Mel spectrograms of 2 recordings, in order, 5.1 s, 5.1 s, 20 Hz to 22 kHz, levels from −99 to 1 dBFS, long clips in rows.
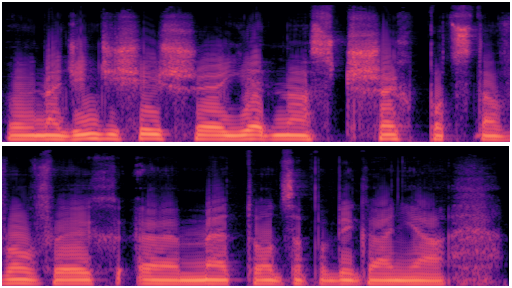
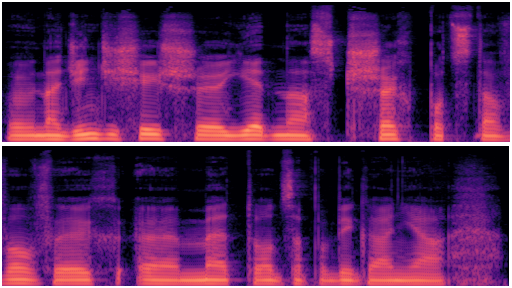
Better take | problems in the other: second | distortion; slight; 10 dB below the speech

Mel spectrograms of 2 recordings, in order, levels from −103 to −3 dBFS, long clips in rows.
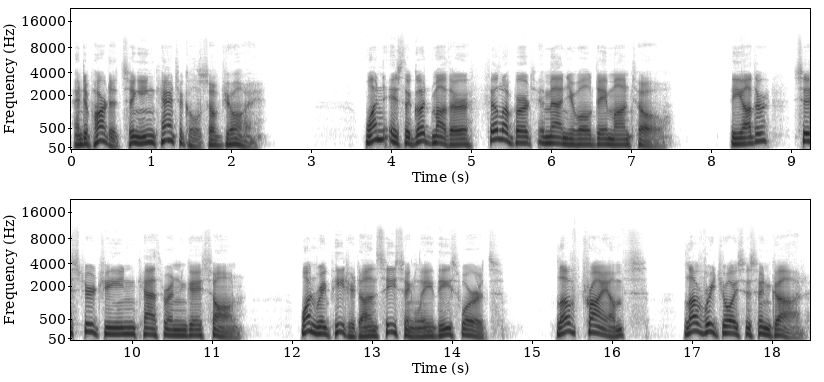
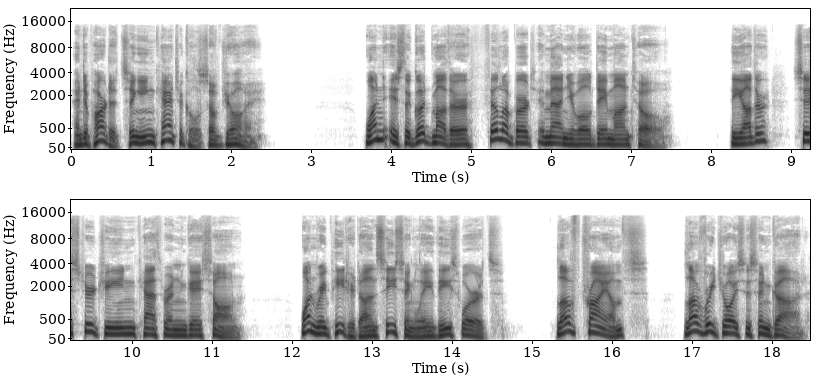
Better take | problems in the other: second | muffled; very; fading above 1.5 kHz

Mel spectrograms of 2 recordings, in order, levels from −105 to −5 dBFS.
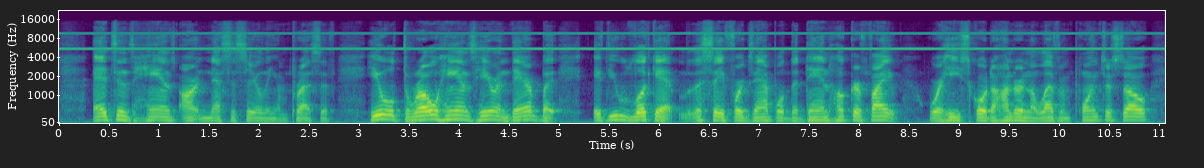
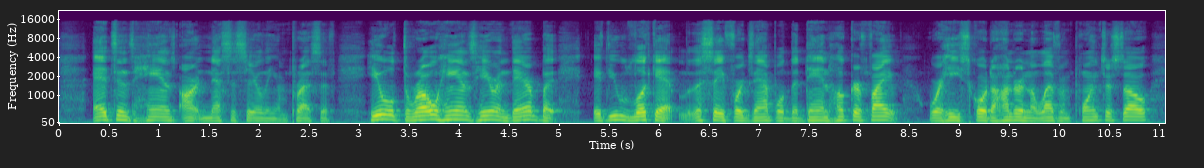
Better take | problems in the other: second | high-pitched whine; loud; throughout; 5.5 kHz, 10 dB below the speech

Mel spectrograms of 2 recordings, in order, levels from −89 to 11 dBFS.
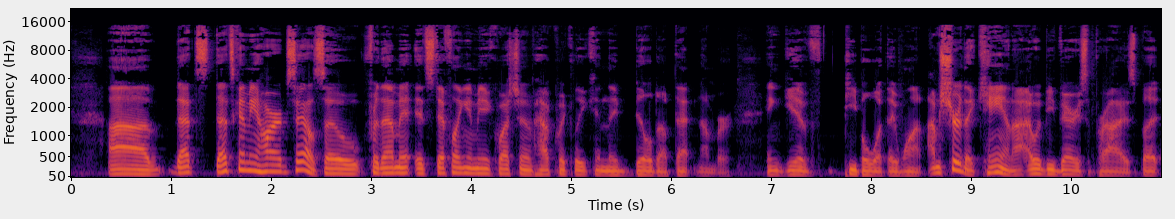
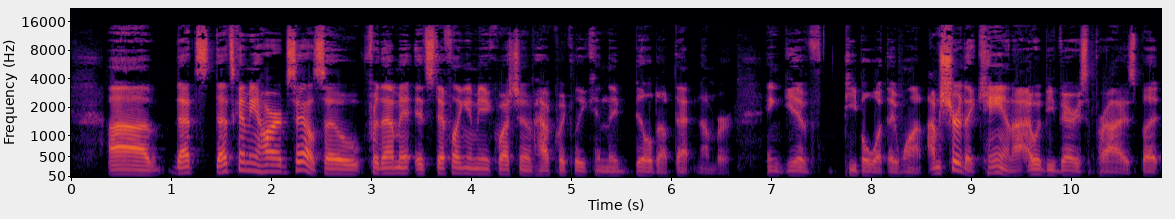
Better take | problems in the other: first | thin; very; fading below 550 Hz

